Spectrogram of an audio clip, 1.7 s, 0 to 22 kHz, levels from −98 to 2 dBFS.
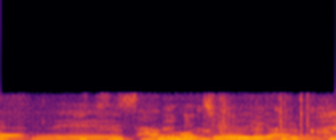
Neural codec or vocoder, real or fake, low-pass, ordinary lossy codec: none; real; 7.2 kHz; none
